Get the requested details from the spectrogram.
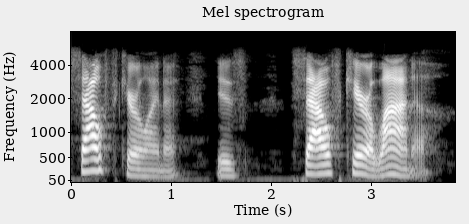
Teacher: They both have what would be called a southern drawl, where they lengthen the vowels into long sounds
